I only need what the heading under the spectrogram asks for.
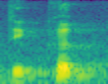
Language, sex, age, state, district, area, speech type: Sindhi, male, 30-45, Gujarat, Kutch, rural, spontaneous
